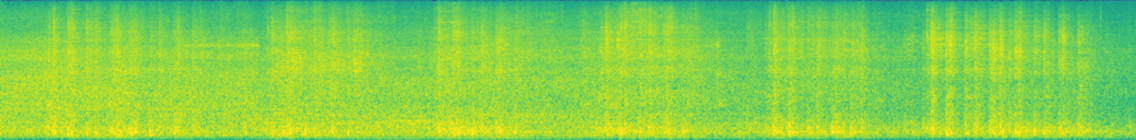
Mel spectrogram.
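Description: Diesel freight locomotives passing at close range: engines running, with steel wheels clicking over the rail joints.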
